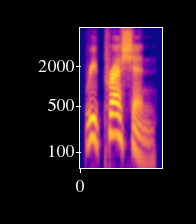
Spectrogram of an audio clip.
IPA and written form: riprˈɛʃən (repression)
